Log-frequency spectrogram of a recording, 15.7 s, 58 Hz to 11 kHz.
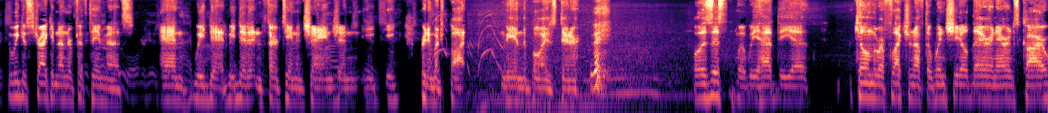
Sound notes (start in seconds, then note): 8.8 chuckles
